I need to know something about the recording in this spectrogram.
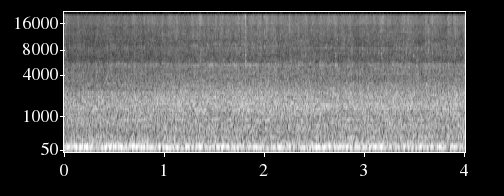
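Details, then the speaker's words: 1971 Plymouth Roadrunner V-code, cold start outdoors after sitting in a 55-60°F showroom: deep, steady V8 idle with an even beat and only a slight lump from a reasonably mild cam; sounds healthy. "Engine's got a reasonably mild cam. It doesn't got just a little bit of a lump."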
